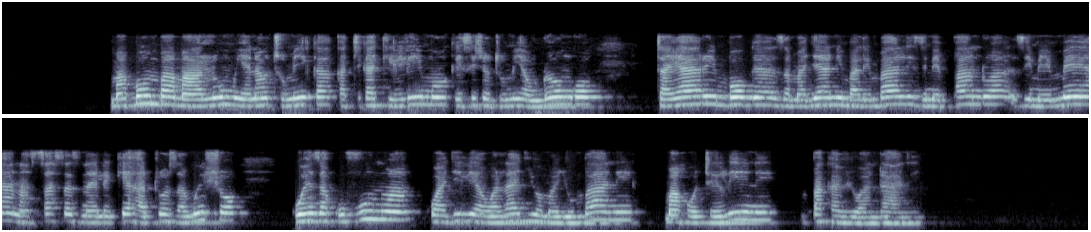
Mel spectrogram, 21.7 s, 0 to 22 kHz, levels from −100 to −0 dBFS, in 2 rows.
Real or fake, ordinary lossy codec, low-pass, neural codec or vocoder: real; Opus, 24 kbps; 7.2 kHz; none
